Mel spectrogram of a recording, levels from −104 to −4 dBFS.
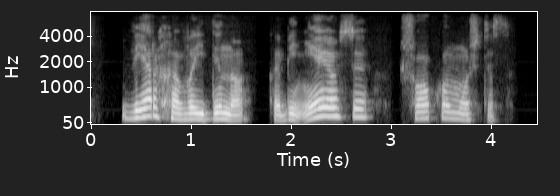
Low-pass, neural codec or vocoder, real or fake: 7.2 kHz; codec, 16 kHz, 16 kbps, FunCodec, trained on Chinese and English, 50 frames a second; fake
